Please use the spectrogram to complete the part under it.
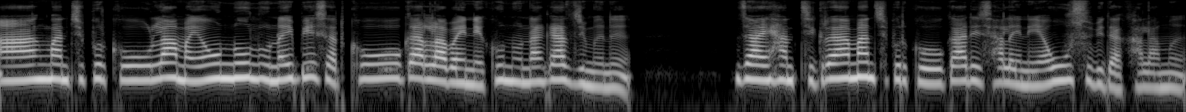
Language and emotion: Bodo, disgusted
